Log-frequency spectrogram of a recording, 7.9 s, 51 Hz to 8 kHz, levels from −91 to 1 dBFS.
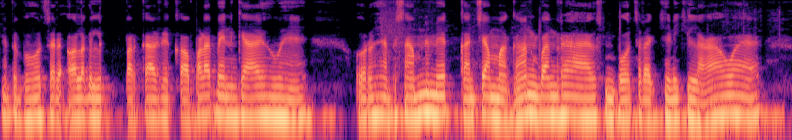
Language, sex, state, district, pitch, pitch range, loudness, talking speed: Hindi, male, Jharkhand, Palamu, 120 Hz, 115-120 Hz, -16 LUFS, 220 wpm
